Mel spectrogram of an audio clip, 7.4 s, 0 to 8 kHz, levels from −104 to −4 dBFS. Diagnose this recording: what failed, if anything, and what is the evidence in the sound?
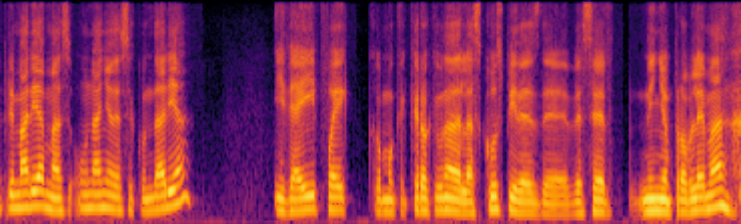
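Comfort noise in place of the background at 2.02–2.74 s and 3.56–3.68 s, in call processing. The faint room tone turns into flat, featureless hiss, about 4 dB and 6 dB quieter. This is likely discontinuous transmission halting, with the receiver synthesising filler noise.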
